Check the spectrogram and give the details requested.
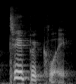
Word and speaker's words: typically: Как вы поняли, если у нас есть окончание C-A-L-L-Y, которое вы можете видеть здесь, мы не произносим звук A, мы не говорим Kelly. Так что да, typically, basically.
